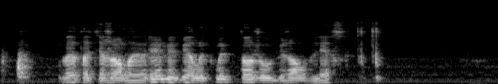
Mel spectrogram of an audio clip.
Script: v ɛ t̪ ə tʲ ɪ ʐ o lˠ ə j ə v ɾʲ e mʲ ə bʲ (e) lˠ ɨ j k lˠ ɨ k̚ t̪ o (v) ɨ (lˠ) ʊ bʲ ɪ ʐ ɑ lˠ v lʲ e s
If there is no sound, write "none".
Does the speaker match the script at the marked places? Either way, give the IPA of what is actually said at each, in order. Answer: e, ʐ, none

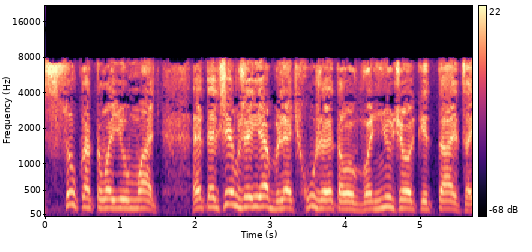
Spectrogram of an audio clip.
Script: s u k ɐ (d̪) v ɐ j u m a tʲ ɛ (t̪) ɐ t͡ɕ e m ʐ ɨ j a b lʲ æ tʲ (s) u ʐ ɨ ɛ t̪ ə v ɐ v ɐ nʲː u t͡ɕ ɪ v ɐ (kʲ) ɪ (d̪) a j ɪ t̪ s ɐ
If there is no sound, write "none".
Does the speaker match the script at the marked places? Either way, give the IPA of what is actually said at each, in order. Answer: t̪, t̪, x, kʲ, t̪

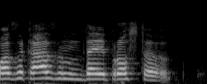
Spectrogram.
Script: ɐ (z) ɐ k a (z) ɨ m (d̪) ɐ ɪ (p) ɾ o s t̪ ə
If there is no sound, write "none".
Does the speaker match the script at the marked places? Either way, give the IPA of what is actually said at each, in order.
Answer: z, z, d̪, p

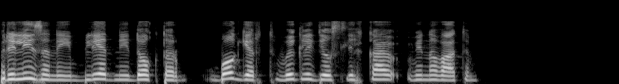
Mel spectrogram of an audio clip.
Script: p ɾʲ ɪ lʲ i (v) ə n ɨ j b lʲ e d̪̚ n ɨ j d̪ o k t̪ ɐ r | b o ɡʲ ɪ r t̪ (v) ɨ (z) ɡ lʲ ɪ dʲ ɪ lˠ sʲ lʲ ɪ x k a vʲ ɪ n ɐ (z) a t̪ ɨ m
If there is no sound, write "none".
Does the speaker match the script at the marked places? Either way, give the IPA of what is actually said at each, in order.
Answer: z, v, none, v

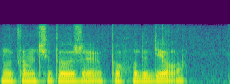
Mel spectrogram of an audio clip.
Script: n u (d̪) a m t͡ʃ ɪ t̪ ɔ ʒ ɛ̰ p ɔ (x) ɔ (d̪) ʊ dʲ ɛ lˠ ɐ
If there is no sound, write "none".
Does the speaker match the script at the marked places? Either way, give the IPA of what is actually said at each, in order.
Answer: t̪, x, d̪

